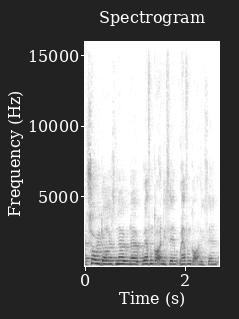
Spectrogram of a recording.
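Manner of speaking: high, loud, hurried refusal, retold; mock-flustered, pitched well up; flustered customer. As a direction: imitate a householder heading off visitors. Customer rushing down to turn them away.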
